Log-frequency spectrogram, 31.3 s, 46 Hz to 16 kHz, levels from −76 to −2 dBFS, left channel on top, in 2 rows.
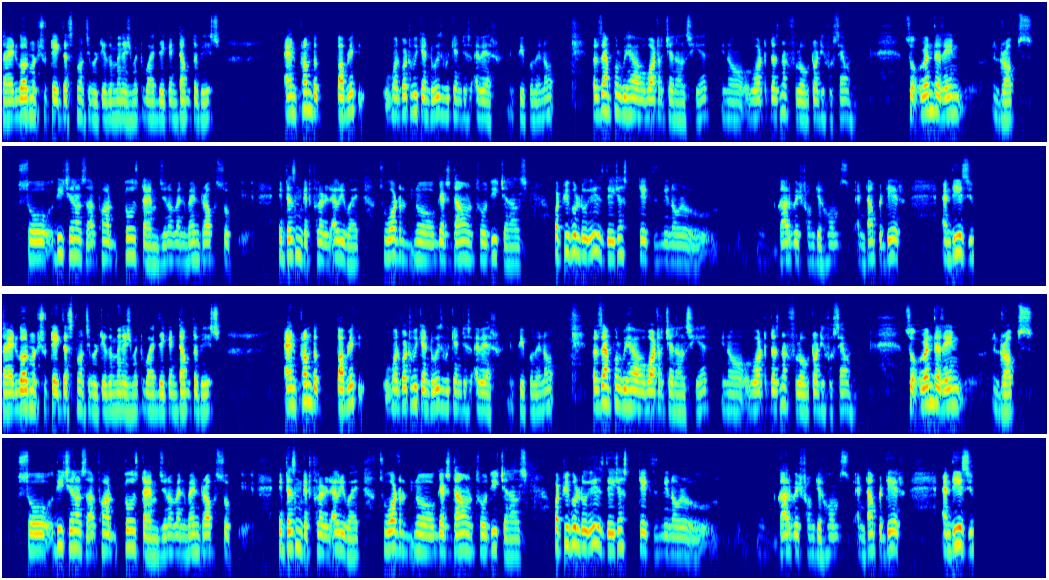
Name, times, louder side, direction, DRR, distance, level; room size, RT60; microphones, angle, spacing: voice 1, 0.0-3.8 4.2-4.8 5.0-5.4 5.7-7.5 7.7-8.3 8.5-12.7 13.1-14.4 14.9-15.5 15.9-26.3 27.3-30.3, right 4 dB, 20° right, 0.4 m, -29 dB
open air
head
